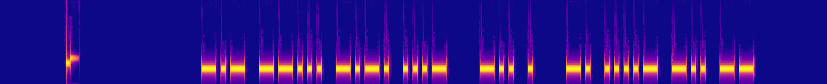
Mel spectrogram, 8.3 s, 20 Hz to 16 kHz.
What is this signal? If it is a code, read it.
Morse code, heard as a keyed tone, about 25 wpm, 700 Hz. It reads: K7CV DE N4DM
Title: USA Callsign DE Callsign - 4 Characters - 25wpm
